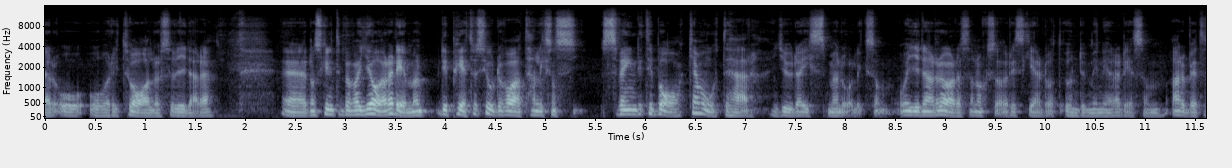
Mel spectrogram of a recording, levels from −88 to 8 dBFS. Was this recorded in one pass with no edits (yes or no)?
yes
